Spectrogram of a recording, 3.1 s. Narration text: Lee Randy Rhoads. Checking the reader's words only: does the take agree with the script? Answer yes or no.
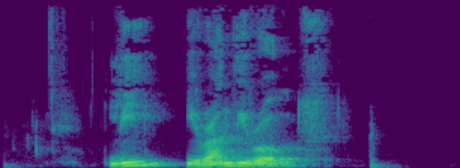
no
